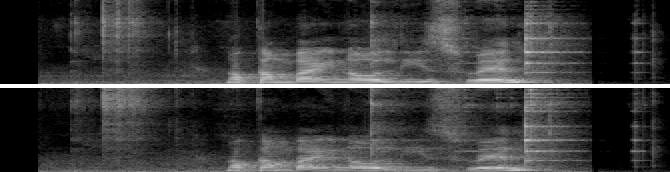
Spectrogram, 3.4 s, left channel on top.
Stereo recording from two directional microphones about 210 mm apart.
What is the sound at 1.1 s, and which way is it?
A woman's voice, 45° left (ahead or behind).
